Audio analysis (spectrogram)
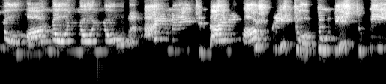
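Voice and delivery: high, quick, pleading mouse; high-pitched little mouse voice; squeaky mouse. Shown as a demonstration. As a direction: squeak it out as a tiny mouse begging. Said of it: "this is one squeaky voice for the mouse".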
